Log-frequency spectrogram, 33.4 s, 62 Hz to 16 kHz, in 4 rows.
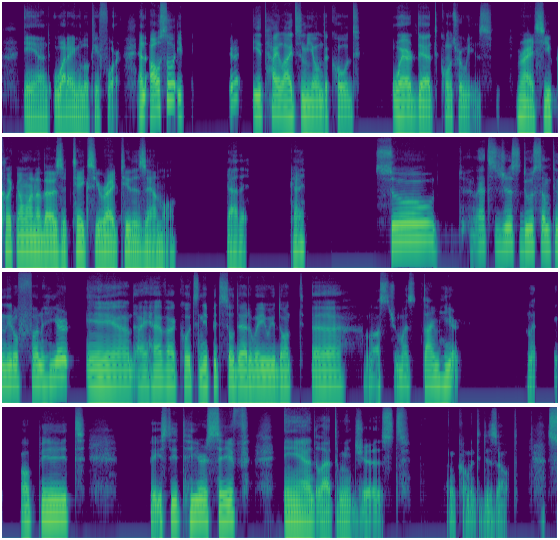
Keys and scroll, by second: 25.7 ctrl+s, 27.2 ctrl+v, 27.8 ctrl+s.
